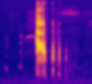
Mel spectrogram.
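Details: A francolin jumping about in a forest gives a harsh, grating screech followed by two or three shorter rasping notes, all within about half a second, with no other clear sounds.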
